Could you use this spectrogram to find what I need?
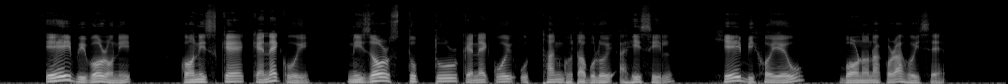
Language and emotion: Assamese, neutral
